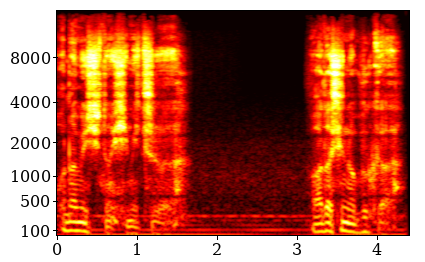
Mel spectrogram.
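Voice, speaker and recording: An actor playing an older, solemn, commanding crime patriarch in a game drama, speaking gravely and deliberately. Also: male voice, low-pitched, a little hiss or hum. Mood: cold, solemn. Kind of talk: cinematic game drama acting.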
